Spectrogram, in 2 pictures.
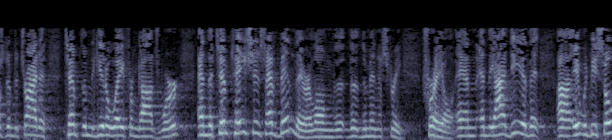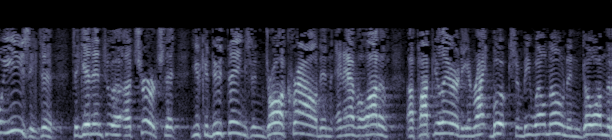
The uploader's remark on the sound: Ketha Heights Baptist Church ~ Live Broadcast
